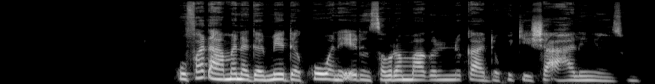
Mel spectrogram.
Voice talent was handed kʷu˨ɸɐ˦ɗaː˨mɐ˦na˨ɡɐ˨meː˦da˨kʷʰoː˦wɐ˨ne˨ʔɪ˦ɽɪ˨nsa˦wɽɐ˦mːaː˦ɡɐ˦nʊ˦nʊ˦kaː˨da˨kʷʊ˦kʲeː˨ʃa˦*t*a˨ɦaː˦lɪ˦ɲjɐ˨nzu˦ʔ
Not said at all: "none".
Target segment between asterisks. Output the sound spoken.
ʔ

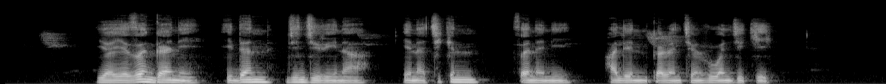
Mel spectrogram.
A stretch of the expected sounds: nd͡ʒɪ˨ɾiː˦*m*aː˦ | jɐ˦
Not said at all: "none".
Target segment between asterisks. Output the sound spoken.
n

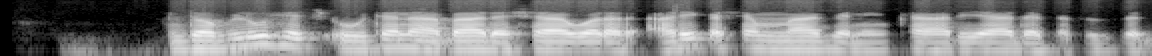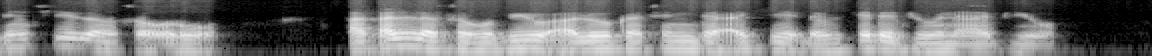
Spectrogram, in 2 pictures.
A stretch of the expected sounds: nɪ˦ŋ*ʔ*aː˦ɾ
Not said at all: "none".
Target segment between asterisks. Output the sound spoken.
k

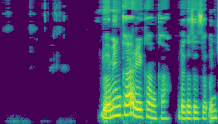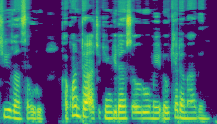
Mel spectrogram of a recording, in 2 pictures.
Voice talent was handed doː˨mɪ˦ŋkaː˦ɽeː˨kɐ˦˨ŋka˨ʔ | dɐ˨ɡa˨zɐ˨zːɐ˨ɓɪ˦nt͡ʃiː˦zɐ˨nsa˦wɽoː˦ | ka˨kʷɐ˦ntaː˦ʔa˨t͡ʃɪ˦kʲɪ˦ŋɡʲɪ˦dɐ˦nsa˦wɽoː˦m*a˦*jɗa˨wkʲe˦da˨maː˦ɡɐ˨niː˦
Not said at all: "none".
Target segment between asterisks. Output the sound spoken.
a˨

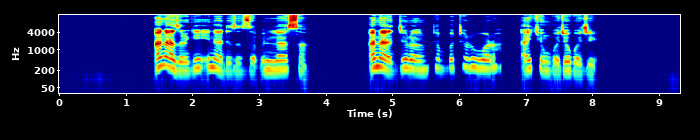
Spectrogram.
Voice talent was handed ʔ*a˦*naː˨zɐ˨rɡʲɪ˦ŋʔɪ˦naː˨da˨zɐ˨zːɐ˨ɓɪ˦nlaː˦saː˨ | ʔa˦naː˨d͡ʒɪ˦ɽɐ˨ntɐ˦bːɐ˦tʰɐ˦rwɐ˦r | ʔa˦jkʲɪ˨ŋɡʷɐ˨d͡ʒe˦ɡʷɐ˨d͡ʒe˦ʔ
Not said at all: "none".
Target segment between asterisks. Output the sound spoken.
a˦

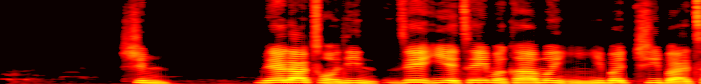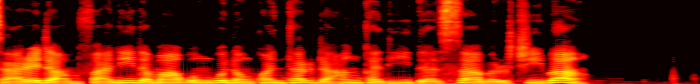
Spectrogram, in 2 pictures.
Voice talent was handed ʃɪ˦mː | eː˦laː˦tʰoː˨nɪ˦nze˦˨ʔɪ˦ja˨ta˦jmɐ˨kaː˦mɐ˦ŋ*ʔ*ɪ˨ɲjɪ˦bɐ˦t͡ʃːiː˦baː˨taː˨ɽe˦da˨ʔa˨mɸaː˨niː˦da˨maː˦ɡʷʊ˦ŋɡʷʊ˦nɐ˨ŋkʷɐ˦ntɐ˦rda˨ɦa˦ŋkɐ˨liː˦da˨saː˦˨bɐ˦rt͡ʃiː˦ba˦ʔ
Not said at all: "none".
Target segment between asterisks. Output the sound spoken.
ʔ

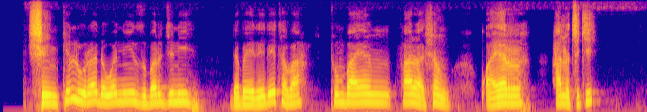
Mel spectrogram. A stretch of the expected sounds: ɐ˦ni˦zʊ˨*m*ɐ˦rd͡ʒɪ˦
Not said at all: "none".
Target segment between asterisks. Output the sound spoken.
b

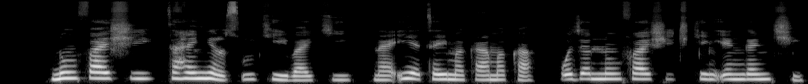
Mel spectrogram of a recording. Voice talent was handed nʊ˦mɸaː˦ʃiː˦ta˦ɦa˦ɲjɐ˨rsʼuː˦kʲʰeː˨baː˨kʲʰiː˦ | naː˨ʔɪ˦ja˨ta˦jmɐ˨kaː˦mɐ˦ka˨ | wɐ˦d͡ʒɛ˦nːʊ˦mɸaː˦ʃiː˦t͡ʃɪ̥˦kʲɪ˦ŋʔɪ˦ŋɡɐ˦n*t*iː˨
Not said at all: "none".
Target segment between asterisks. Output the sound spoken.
t͡ʃ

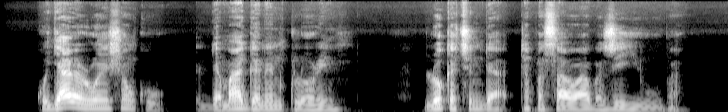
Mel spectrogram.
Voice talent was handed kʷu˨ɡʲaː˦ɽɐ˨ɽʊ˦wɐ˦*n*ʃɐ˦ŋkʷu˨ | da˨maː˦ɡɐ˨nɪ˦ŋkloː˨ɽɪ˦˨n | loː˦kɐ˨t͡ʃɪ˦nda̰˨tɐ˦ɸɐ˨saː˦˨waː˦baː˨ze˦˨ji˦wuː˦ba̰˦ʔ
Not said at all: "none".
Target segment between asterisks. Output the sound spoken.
n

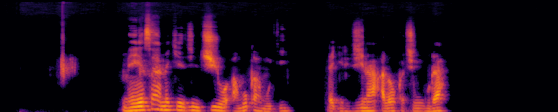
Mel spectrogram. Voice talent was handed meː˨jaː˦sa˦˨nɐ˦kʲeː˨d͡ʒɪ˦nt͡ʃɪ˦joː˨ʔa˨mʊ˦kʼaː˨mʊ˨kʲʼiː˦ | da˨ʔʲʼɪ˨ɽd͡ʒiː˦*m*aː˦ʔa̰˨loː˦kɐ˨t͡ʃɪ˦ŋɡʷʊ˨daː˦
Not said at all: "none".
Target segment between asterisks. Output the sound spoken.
n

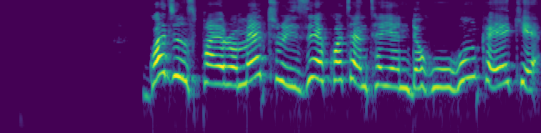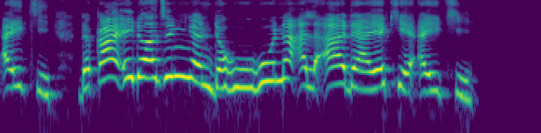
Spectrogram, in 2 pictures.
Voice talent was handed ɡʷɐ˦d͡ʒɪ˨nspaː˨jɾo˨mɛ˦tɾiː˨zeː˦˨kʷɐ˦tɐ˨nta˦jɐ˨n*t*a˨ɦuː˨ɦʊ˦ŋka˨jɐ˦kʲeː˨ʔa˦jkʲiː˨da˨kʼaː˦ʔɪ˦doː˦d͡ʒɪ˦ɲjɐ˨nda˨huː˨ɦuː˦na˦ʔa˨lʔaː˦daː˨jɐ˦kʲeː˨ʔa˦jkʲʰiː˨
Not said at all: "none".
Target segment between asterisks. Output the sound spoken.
d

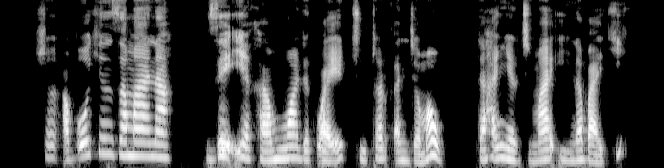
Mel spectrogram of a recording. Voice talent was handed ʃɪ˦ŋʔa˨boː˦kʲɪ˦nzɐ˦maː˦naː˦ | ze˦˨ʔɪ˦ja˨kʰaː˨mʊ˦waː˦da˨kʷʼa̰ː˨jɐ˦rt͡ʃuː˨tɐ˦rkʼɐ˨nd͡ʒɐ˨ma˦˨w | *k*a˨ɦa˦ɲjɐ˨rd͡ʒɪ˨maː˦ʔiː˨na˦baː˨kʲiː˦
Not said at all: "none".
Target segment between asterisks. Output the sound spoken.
t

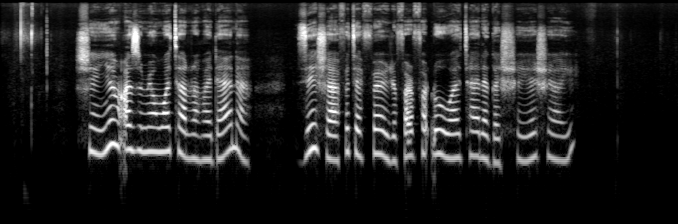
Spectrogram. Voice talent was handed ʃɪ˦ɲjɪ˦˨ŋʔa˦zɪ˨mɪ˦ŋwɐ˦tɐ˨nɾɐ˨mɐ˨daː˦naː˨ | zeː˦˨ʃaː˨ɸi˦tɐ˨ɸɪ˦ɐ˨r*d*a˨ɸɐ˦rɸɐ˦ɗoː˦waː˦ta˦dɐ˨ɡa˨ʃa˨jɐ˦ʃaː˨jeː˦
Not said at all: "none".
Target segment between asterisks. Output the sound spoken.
d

